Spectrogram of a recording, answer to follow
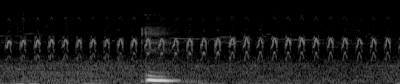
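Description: A rapid, even series of high chirps, about seven a second, from an animal call in the background. A man's short 'ừ' grunt comes about one and a half seconds in.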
